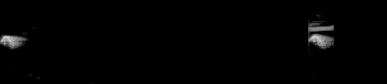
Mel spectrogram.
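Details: Two clipped, slightly buzzy evening grosbeak chirps, one at the start and one three seconds later, with silence between.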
